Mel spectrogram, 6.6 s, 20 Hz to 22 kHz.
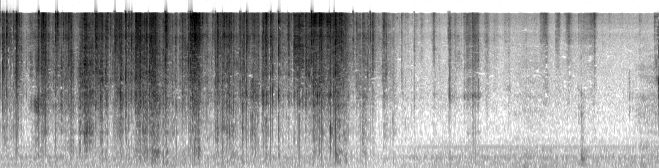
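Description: Wrapper of a 2015-16 Upper Deck Champs hockey card pack being torn open and crinkled for about three and a half seconds. After that come a few faint clicks of the cards being handled.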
